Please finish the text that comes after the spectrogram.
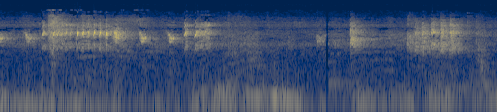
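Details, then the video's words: Eurasian tree sparrow in fighting form, used to train other songbirds: irregular bright chirps and short twittering phrases with uneven pauses, quieter than sustained chatter, faint low background hum. "Masteran burung gereja tarung istimewah"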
